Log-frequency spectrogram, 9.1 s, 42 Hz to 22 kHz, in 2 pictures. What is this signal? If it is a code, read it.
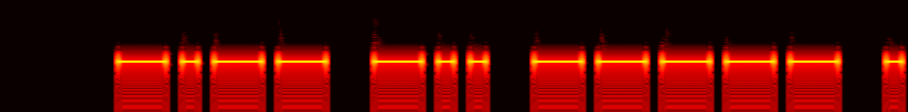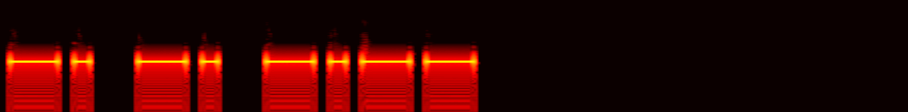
Morse code, heard as a keyed tone, about 15 wpm, 700 Hz. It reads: YD0RNY
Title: DXCC-100 Call Signs - 6 Characters - Repeated 3x - 15wpm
